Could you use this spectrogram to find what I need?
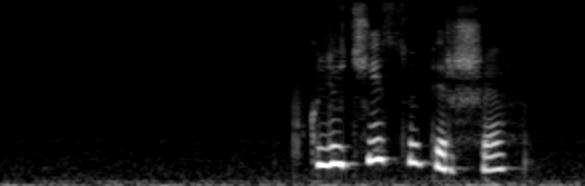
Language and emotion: Russian, neutral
